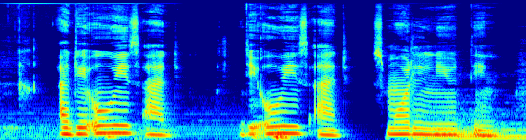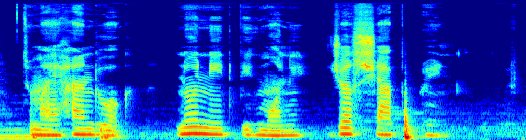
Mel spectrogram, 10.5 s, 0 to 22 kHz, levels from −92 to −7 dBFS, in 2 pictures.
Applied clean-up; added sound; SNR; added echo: classical method log-MMSE.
